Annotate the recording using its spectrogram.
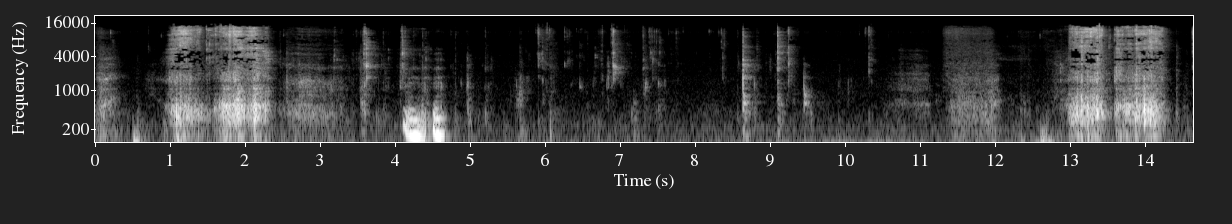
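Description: A woman loudly slurps noodles close by.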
